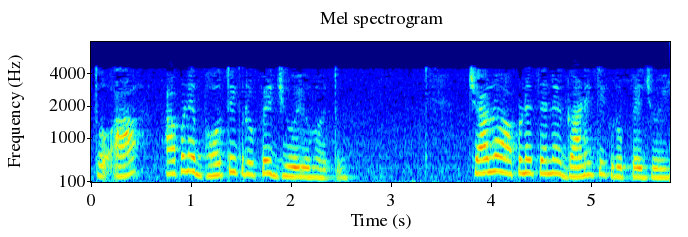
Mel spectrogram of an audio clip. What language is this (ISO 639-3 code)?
guj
